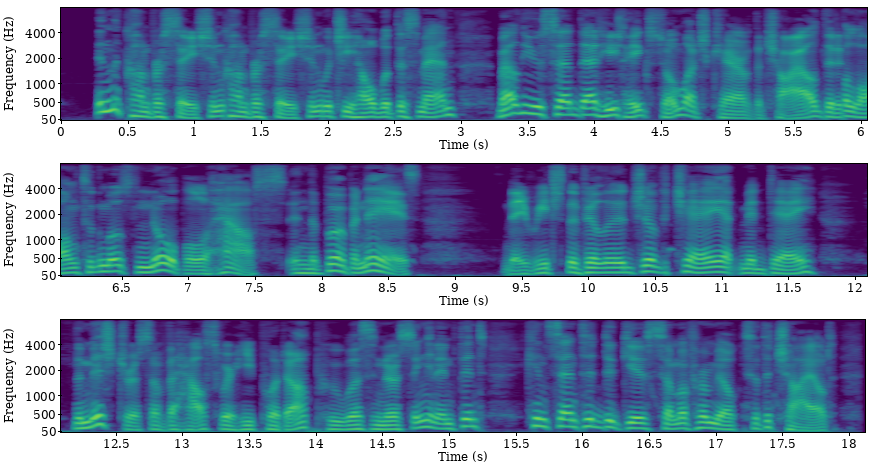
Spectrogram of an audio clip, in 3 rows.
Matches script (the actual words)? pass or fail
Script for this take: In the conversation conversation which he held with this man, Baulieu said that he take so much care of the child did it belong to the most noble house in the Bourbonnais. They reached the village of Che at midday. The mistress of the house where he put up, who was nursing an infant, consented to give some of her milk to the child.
pass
